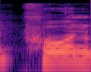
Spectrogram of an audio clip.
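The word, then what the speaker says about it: phone: Word है तो देखो लास्ट में जो इ आता है हम उसका उच्चारण नहीं करते हैं।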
